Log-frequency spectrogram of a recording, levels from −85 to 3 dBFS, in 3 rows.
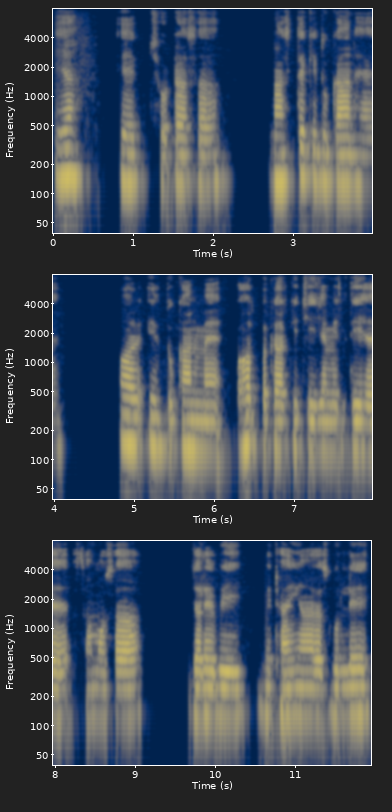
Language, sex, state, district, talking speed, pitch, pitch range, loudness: Hindi, male, Bihar, Jamui, 105 wpm, 125 Hz, 120-130 Hz, -21 LUFS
